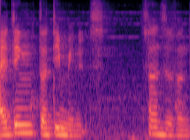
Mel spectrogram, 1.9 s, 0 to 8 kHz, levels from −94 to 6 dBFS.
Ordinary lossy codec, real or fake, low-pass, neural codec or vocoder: none; real; none; none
